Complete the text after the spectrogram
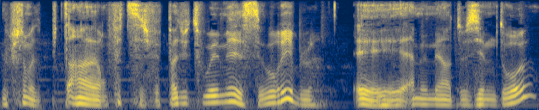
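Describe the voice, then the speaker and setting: A man with a warm, dark, lowish voice recounts an embarrassing story in relaxed chat. He talks loosely and crudely, often breaking into laughter. The tone stays casual and unhurried. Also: husky. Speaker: caller telling a story.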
